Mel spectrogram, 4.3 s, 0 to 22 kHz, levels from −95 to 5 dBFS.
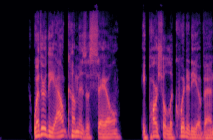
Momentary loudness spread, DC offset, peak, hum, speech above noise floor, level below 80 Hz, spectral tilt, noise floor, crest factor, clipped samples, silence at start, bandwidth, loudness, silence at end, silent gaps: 10 LU; under 0.1%; -8 dBFS; none; over 65 dB; -42 dBFS; -5 dB/octave; under -90 dBFS; 20 dB; under 0.1%; 0.7 s; 16.5 kHz; -26 LUFS; 0 s; none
